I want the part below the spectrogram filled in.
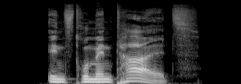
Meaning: genitive of Instrumental
- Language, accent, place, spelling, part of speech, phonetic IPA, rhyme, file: German, Germany, Berlin, Instrumentals, noun, [ɪnstʁumɛnˈtaːls], -aːls, De-Instrumentals.ogg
